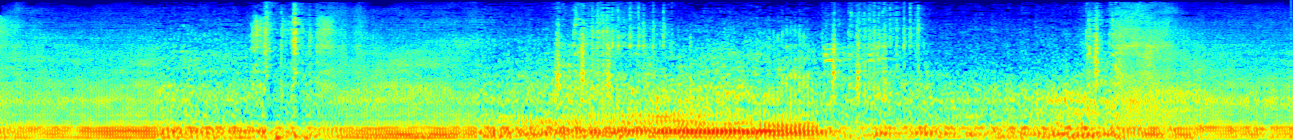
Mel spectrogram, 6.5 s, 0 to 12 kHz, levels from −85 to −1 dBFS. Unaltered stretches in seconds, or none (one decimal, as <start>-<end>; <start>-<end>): 0.8-1.6; 2.4-5.6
